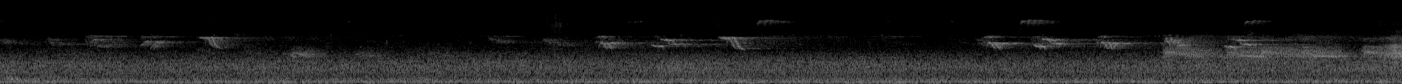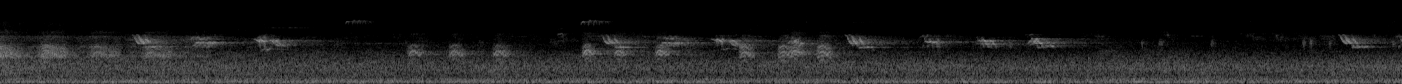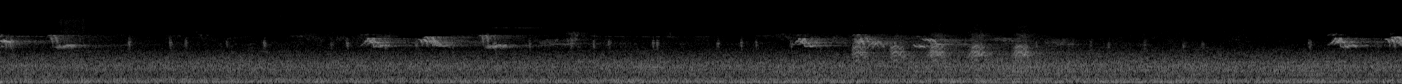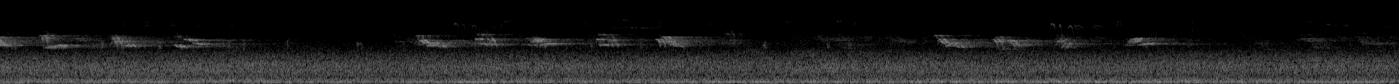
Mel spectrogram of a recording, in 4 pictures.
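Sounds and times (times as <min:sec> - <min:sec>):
background hiss: 0:00.0 - 0:56.0
birds calling: 0:09.9 - 0:40.6.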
